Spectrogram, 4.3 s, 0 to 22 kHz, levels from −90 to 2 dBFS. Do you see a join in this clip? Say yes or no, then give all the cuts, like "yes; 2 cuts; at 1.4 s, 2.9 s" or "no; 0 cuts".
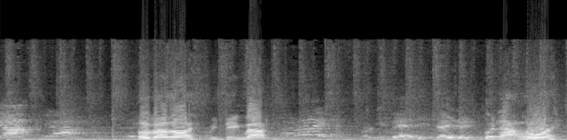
no; 0 cuts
